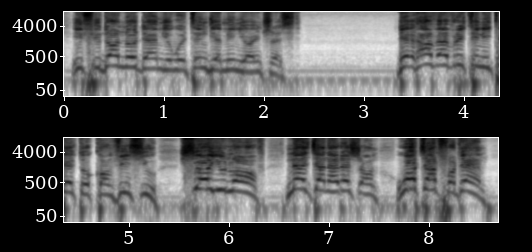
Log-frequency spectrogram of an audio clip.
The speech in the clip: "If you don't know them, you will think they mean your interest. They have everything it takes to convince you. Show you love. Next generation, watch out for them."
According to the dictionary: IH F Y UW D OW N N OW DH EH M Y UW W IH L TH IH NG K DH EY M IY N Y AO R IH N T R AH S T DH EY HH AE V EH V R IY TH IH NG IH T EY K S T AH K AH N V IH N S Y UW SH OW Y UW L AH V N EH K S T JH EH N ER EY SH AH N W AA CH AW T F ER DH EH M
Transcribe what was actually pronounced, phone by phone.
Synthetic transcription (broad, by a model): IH F Y UW D OW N N OW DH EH M Y UW W IH L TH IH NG K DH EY M IY N Y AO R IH N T R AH S T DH EY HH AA V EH V R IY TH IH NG IH T EY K T AH K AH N V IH N S Y UW SH OW Y UW L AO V N EH K S T JH EH N ER EY SH AH N W AA CH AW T F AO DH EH M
